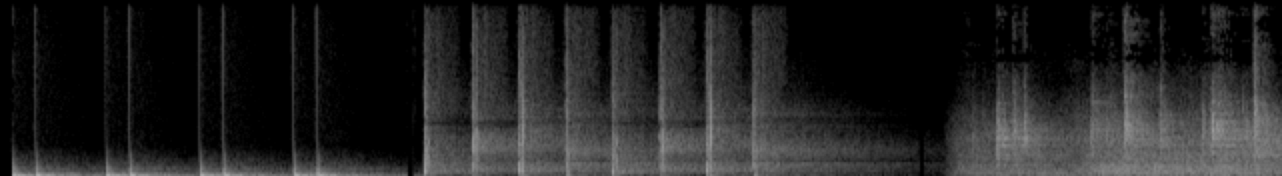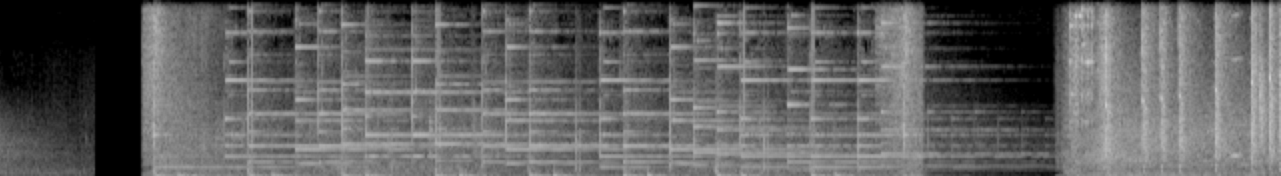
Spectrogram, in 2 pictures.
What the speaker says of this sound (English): Add footsteps and heartbeat.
